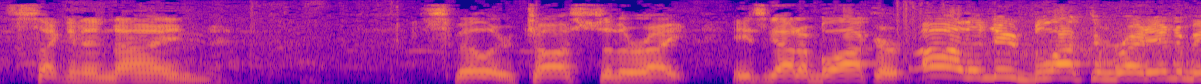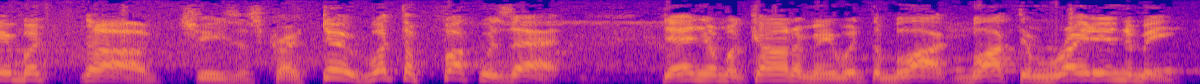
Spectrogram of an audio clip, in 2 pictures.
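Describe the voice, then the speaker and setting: A man's voice: on the high side, lively intonation, normal speed. A middle-aged man doing sports video game play-by-play with blunt, sweary, exasperated reactions. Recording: dull lo-fi audio, faint background noise.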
